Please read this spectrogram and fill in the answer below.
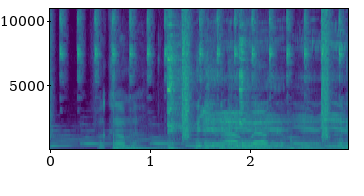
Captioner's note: men laughing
